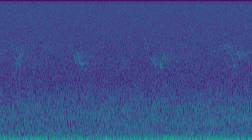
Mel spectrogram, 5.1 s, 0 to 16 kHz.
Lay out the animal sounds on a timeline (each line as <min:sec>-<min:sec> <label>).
0:00.0-0:05.1 Red-eyed Vireo (Vireo olivaceus)
0:04.2-0:05.1 Eastern Wood-Pewee (Contopus virens)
